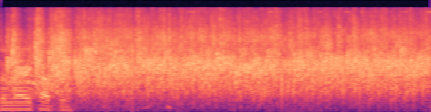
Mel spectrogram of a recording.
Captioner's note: crowd applauding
